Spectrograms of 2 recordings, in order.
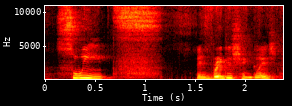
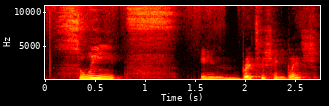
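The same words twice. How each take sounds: The two takes are said the same way.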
